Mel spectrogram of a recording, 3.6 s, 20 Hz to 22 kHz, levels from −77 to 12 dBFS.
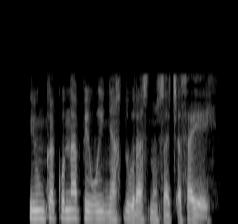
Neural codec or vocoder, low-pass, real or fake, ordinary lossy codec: none; 5.4 kHz; real; MP3, 48 kbps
